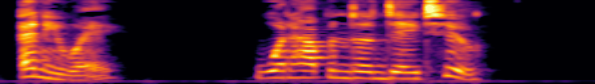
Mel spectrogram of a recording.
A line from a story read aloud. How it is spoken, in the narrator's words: He said in a calm voice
